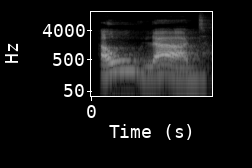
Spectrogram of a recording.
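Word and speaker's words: أولاد: Let's read the first syllable. This is the Hamza, remember? So this is a, aw, and then lad, lad. So again, remember, this is just la and alif. Lad, awlad, which means kids.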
